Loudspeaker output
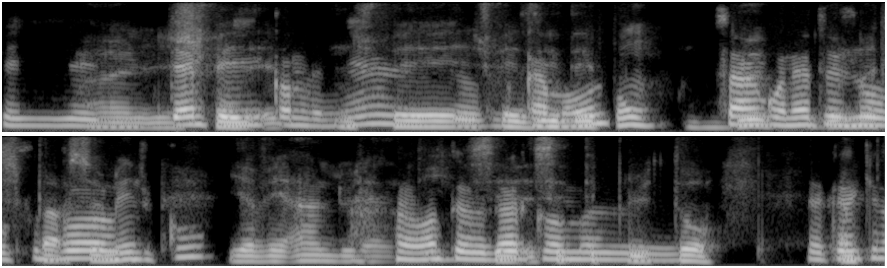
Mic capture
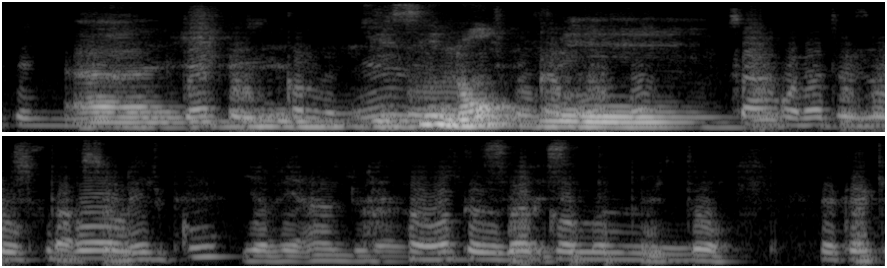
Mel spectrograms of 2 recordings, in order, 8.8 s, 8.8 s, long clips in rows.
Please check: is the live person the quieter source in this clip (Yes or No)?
No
